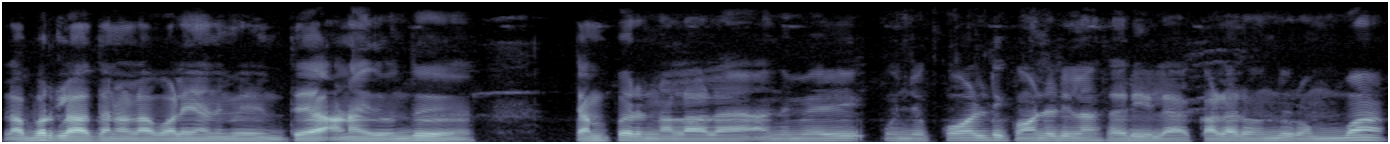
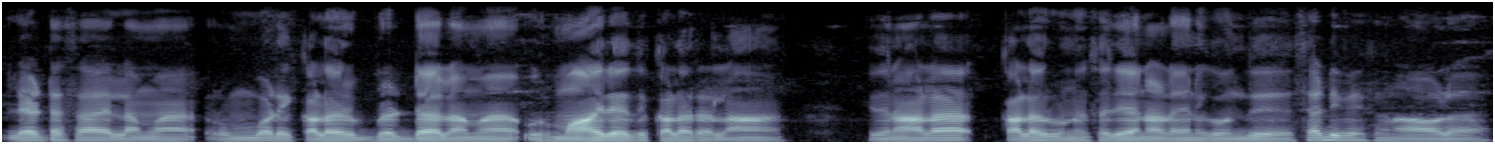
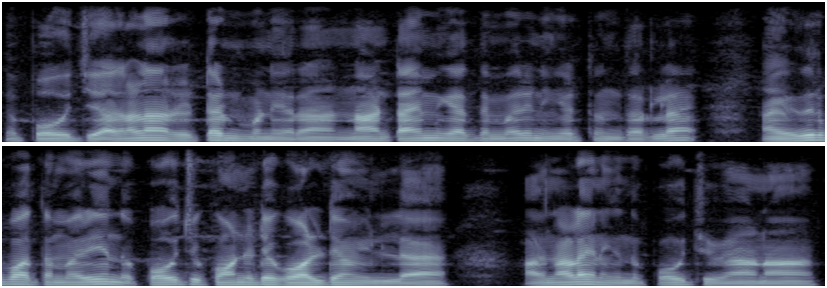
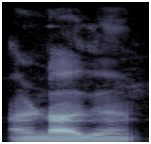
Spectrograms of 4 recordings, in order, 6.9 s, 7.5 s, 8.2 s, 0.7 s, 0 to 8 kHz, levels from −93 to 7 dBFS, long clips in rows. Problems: background sounds at intervals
